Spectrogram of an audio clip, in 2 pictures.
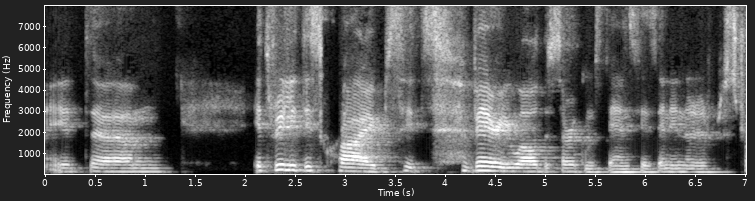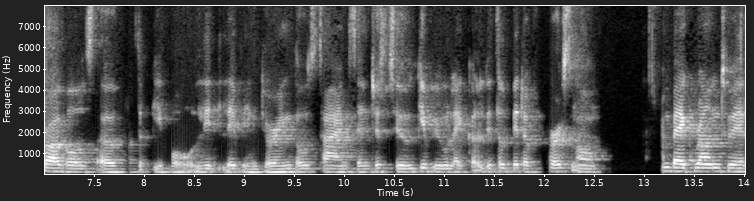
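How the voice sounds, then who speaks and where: Earnest woman, low voice. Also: dark tone. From Romania. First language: Romanian. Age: 30s. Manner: earnest, reflective. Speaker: interviewer. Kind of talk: conversational interview. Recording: roomy echo.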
